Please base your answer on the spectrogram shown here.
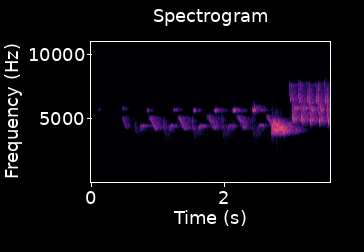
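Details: Siberian blue robin song: a quiet run of thin, high ticking notes that builds into a loud, rapid, buzzy trill near the end.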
